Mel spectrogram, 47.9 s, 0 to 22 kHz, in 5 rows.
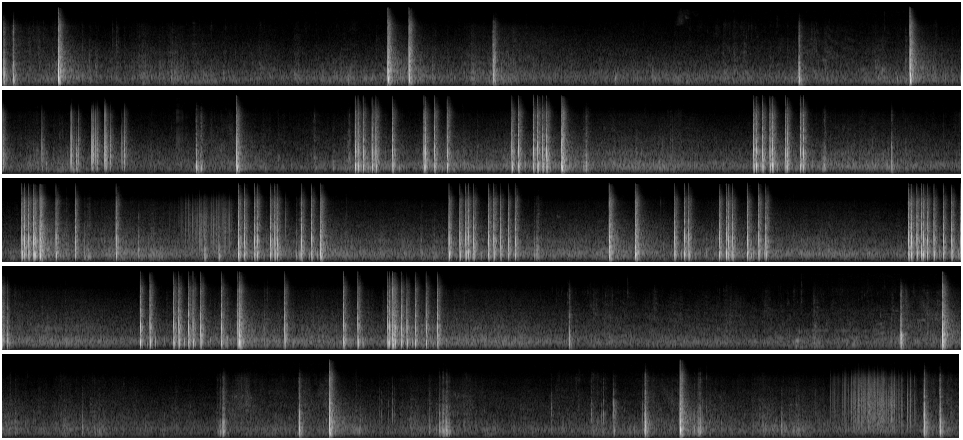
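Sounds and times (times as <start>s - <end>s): fireworks bangs and crackling: 0.0s - 1.0s, 3.8s - 5.1s, 9.0s - 12.3s, 13.0s - 15.6s, 17.1s - 18.7s, 19.3s - 22.6s, 23.4s - 26.9s, 28.2s - 29.5s, 30.1s - 34.6s, 37.7s - 38.6s, 40.5s - 43.0s, 43.8s - 47.9s.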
